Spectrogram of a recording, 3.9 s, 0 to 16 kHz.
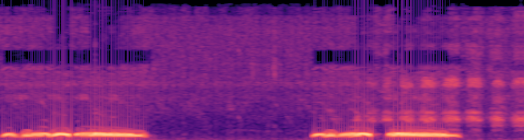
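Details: Spotted dove, a decoy bird facing a wild dove and a female on the 2 September holiday. Two low cooing phrases, each a wavering short note then a long falling coo, with faint high chirps at the end.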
